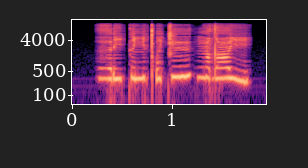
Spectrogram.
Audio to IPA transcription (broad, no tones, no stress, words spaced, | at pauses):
ɦəɾi kəɲəkʼocɨ | ŋədˤɨ wi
